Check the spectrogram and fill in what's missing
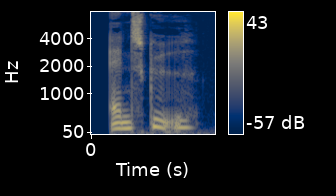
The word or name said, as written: anskyde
